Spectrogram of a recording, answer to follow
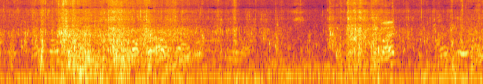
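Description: Water splashing as a dog wades through shallow lake water, over a steady low rumble, with indistinct voices in the background.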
